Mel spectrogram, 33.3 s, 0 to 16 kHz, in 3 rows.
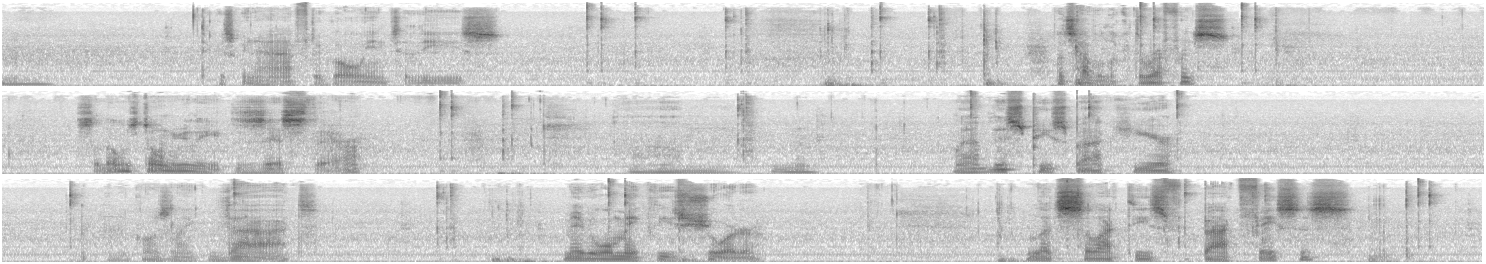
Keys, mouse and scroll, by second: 4.7 middle click, 6.2 alt+a, 6.6 middle click, 7.4 Tab, 14.9 middle click, 18.3 click, 19.9 click, 23.9 middle click, 26.0 alt+a, 26.7 click, 27.3 Tab, 29.7 3, 30.2 click, 31.1 middle click, 32.7 shift+click.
